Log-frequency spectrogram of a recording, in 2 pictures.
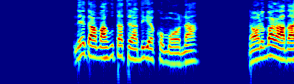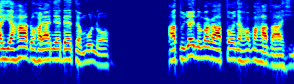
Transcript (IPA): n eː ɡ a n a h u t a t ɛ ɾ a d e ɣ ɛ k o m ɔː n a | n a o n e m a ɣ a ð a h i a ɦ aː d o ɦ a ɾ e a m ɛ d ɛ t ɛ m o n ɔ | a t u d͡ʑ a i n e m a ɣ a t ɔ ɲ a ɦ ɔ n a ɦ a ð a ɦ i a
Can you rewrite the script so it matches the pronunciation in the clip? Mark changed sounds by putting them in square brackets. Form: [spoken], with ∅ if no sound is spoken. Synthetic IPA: n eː ɡ a [m] a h u t a t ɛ ɾ a d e ɣ ɛ k o m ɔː n a | n a [ɔ] n e m a ɣ a ð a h i a ɦ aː d o ɦ a ɾ e a [ɲ] ɛ d ɛ t ɛ m o n ɔ | a t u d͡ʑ a i n e m a ɣ a t ɔ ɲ a ɦ ɔ [m] a ɦ a ð a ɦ i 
